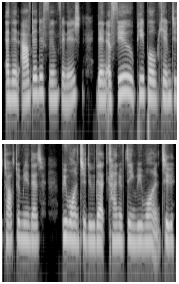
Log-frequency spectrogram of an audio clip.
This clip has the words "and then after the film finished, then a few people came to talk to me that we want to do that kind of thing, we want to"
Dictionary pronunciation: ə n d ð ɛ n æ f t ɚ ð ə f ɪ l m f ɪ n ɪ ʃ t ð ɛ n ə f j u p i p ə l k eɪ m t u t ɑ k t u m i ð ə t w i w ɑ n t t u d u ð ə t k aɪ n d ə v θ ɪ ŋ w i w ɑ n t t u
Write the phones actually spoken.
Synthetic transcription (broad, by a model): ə n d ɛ n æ f t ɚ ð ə f ɪ l m f ɪ n ɪ ʃ t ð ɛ n ə f j u p i p ə l k eɪ m t u t ɑ k t u m i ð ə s w i w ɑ n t t u d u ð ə t k aɪ n d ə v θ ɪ ŋ w i w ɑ n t t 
